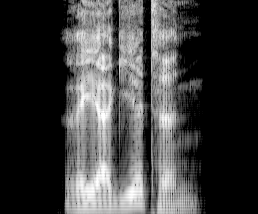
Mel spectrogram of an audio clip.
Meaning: inflection of reagieren: 1. first/third-person plural preterite 2. first/third-person plural subjunctive II
- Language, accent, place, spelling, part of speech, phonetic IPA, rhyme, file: German, Germany, Berlin, reagierten, adjective / verb, [ʁeaˈɡiːɐ̯tn̩], -iːɐ̯tn̩, De-reagierten.ogg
